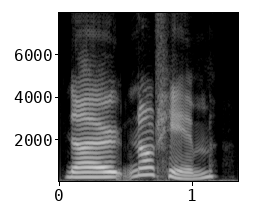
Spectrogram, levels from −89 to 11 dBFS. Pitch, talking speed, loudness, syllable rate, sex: 235 Hz, 135 wpm, -15 LUFS, 2.8 syllables/s, female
